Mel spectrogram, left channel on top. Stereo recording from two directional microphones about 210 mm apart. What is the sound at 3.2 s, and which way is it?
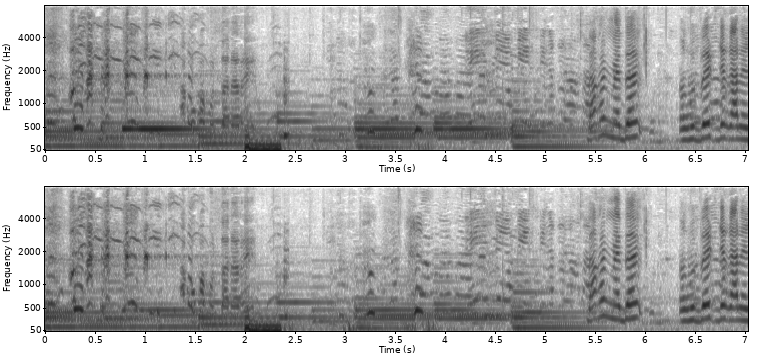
Music, 20° right (ahead or behind).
